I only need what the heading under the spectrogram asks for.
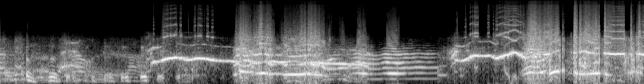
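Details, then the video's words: A dog 'talking': short choppy yips and grunts give way to long, loud, wavering howl-like moans that rise and dip in pitch, broken by brief pauses, with a quavering steady tone in the middle. "Amazing Talking Dog!"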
